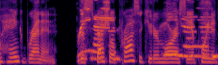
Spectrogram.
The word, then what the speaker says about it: Brennan: Brennan, who previously defended Whitey Bulger in federal court, She's not saying it right. It's Breenan.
